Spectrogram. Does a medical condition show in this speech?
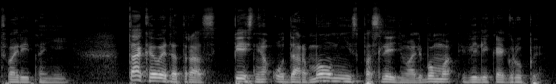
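No.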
